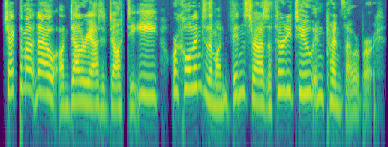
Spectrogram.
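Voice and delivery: podcast host's lively sponsor read. Real, not acted.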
